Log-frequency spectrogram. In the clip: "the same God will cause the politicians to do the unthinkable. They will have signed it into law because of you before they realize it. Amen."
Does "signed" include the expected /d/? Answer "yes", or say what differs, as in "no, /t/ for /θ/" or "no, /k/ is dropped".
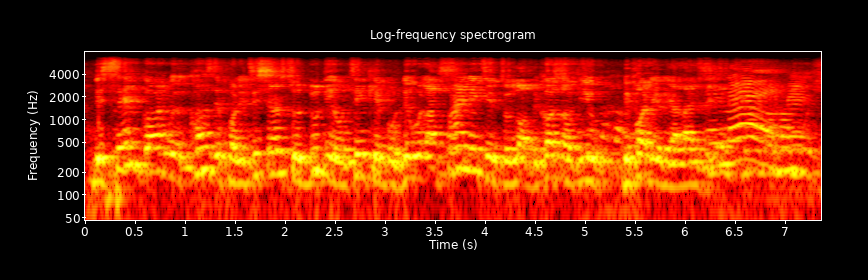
no, /d/ is dropped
